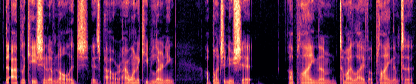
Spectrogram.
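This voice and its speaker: Young man, very low voice, flat delivery, earnest and rambling, dry close sound. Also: gravelly, dry recording. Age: young adult. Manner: earnest, motivational, rambling with restarts. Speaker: vlogger. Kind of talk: casual talk to camera.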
